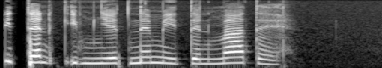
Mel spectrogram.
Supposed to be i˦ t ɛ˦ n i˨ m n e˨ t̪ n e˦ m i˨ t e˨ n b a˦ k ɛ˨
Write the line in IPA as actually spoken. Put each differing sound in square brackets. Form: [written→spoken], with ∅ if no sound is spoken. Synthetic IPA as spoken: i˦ t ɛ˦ n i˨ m [n→ɲ] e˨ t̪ n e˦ m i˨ t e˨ n [b→m] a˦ [k→t] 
